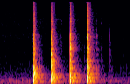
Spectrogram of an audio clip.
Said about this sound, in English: If you listened to the recording and you heard some knocking, it was too loud. I apologize. That was me knocking on the table just now.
